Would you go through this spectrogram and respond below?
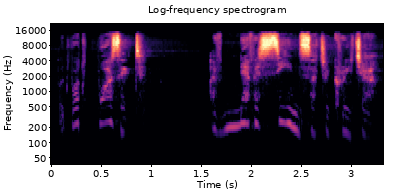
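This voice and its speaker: A woman's voice: medium pitch, lively intonation, moderate pace, faint music behind, close to an everyday voice. An actress playing a serious, concerned woman adventurer in a video game, speaking in an earnest, questioning way. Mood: concerned wonder. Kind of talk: video game character dialogue.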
